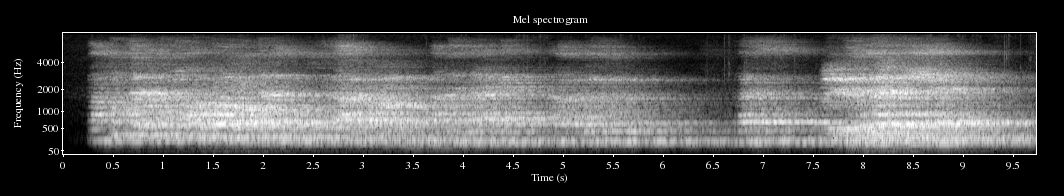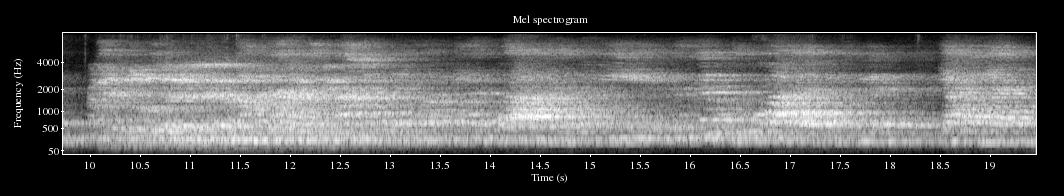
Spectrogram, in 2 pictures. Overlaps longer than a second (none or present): present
